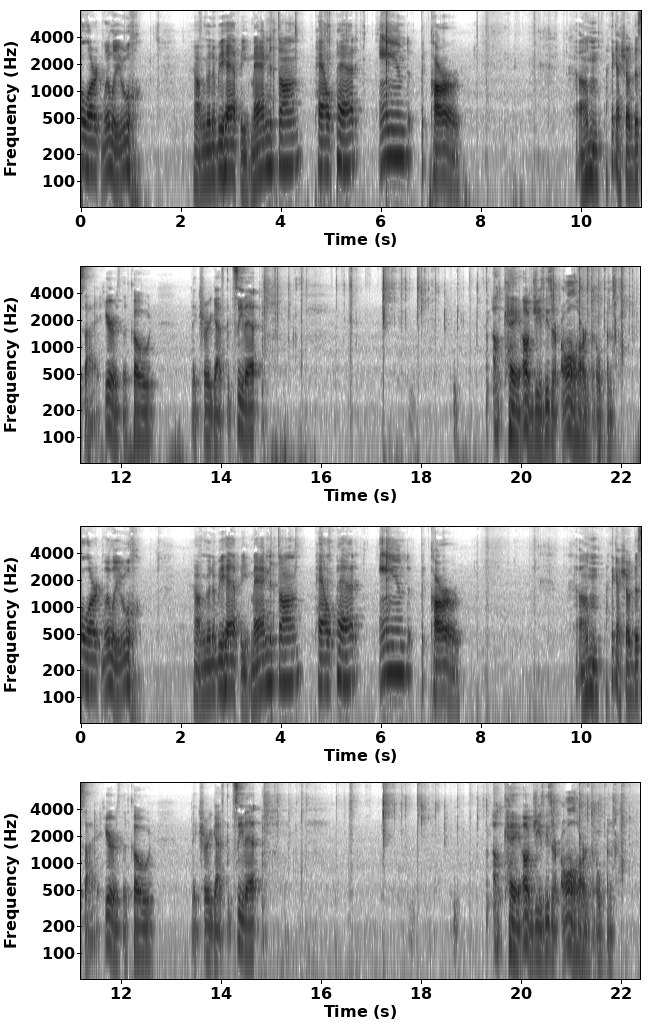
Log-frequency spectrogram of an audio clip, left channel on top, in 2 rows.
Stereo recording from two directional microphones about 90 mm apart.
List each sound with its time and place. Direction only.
0.0 s speech: 35° left (ahead or behind)
2.2 s speech: 35° left (ahead or behind)
9.8 s speech: 30° left (ahead or behind)
19.4 s speech: 35° left (ahead or behind)
21.2 s speech: 30° left (ahead or behind)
